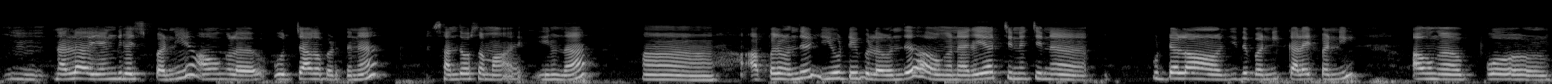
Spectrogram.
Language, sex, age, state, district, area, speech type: Tamil, female, 30-45, Tamil Nadu, Nagapattinam, rural, spontaneous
